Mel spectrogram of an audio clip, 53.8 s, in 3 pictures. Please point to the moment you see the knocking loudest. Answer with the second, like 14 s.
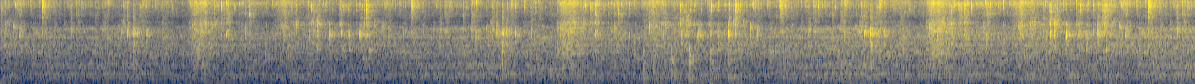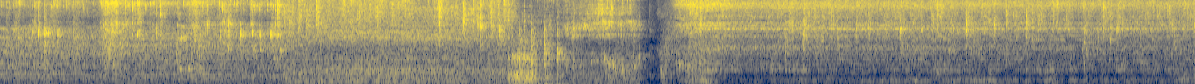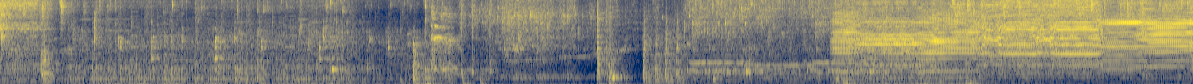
26 s.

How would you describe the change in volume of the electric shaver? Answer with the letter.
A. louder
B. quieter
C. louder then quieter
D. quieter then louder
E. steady
E.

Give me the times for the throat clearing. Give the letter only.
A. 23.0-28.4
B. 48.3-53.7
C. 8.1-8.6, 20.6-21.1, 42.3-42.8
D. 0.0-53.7
C.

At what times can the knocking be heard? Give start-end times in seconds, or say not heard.
9.7-11.1, 25.6-26.4, 45.5-46.2.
